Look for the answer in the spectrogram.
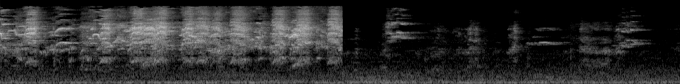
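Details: A dense, loud screeching chorus of rainbow lorikeets in mating season cuts off abruptly, leaving scattered high shrill chips and chatter.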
